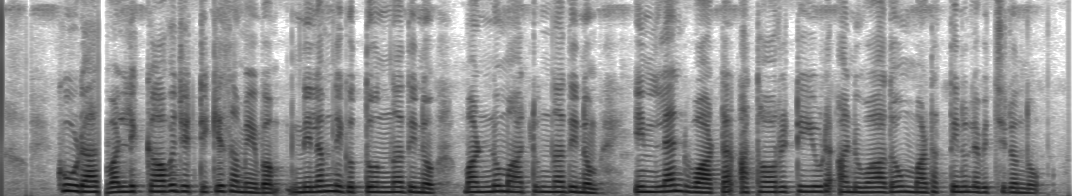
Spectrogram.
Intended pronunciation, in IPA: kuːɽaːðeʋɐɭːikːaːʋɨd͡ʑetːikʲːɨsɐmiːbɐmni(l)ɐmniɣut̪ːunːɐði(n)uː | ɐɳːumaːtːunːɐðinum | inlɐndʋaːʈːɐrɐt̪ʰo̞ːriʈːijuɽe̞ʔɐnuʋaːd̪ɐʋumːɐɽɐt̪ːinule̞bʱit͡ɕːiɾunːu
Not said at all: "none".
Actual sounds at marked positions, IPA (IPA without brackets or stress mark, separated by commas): l, n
